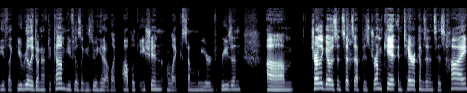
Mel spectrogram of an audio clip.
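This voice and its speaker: In a very clean recording with a silent background and a dry, close sound with no echo, a woman with an unremarkable speaking voice talks fairly quickly at a fairly low pitch. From Canada. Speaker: podcast host. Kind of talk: casual chat.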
